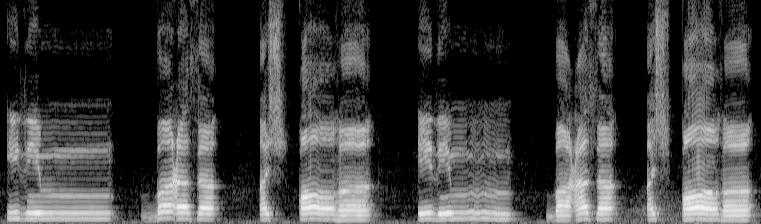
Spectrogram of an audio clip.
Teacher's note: یہ جو میم ہے یہ اقلاب کی نشانی ہے۔ نون ساکن کے بعد اگر با آ جائے، اب یہاں دیکھیں یہ نون ساکن ہے اور اس کے بعد آ جائے با، تو اس نون کو میم کے ساتھ ہم بدل کر پڑھتے ہیں اور غنہ کر کے ادا کرتے ہیں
